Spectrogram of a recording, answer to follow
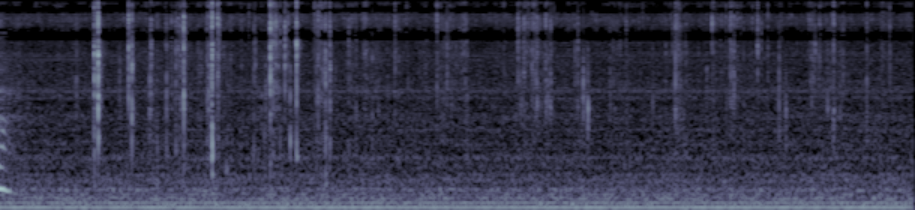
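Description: Clear plastic packaging crinkling as a pair of scissors is unwrapped by hand: a handful of short, sharp crinkles in the first two seconds, then only faint handling.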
